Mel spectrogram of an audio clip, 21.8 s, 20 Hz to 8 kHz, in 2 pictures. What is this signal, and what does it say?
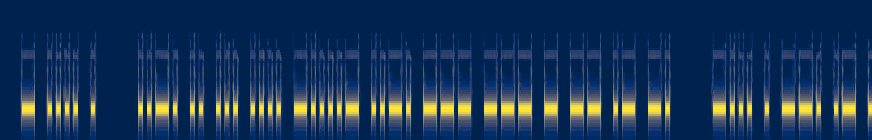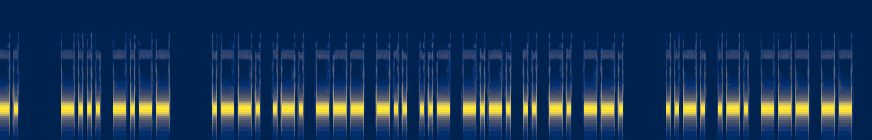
Morse code, heard as a keyed tone, about 22 wpm, 700 Hz. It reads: THE FISH-FOOTMAN BEGAN BY PRODUCING FROM
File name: 06-Chapter-06 22 WPM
